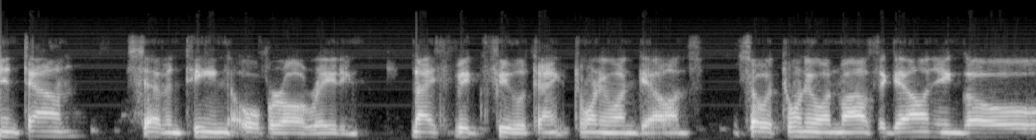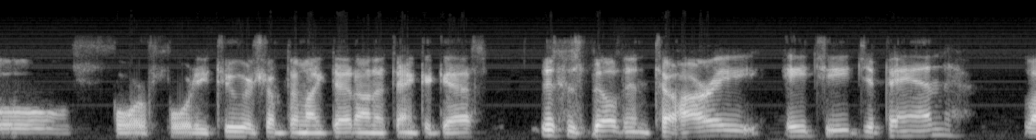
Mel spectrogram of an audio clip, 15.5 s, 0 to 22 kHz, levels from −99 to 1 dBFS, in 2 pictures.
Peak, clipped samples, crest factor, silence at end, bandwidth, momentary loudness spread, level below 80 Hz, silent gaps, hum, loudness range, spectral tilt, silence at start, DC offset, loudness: 0 dBFS; under 0.1%; 20 dB; 0 s; 8 kHz; 8 LU; -70 dBFS; none; none; 3 LU; -5 dB/octave; 0 s; under 0.1%; -19 LUFS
